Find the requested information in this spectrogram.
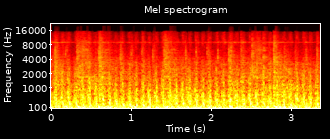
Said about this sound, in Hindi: हमने इस शख्स को हेलीकॉप्टर में बिठाया और फौरन चल पड़े।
